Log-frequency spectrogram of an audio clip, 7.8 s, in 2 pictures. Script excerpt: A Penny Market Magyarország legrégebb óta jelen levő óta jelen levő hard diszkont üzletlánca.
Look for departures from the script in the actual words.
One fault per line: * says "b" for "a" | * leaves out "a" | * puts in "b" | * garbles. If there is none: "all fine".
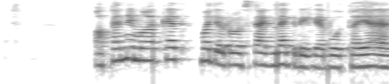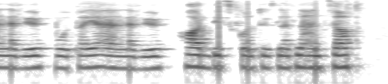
all fine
